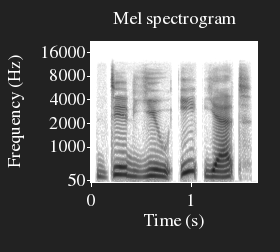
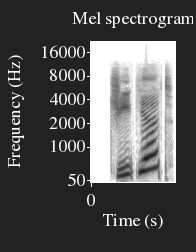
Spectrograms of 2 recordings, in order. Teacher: Instead of did you eat yet, it becomes jeet yet. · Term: reductions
